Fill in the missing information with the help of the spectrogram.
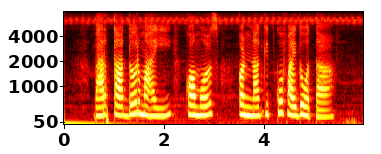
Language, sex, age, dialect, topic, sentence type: Marathi, female, 18-24, Southern Konkan, agriculture, question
